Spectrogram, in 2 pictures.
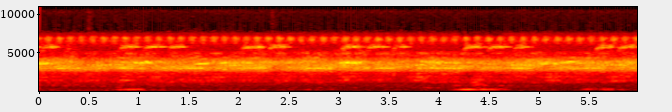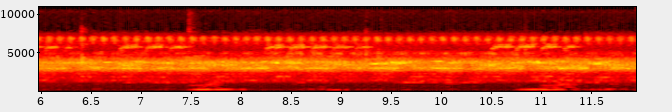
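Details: Insects calling at midnight: a dense, steady high-pitched trilling chorus fills the night without pause. Short low croaking notes sound at intervals beneath it, and fainter chirps appear higher up.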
